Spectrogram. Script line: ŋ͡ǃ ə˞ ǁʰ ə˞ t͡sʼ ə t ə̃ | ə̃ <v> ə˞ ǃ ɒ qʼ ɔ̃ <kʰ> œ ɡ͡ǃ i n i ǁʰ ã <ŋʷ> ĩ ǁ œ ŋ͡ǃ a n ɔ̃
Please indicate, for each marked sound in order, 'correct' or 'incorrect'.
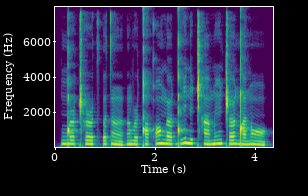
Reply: correct, incorrect, incorrect

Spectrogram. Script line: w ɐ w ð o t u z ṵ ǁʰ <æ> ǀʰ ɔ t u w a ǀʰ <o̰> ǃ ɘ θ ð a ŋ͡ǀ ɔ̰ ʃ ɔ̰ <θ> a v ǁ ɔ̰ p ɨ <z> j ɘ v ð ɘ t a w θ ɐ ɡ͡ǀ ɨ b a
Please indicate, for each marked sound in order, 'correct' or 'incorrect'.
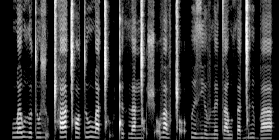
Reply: incorrect, incorrect, incorrect, correct

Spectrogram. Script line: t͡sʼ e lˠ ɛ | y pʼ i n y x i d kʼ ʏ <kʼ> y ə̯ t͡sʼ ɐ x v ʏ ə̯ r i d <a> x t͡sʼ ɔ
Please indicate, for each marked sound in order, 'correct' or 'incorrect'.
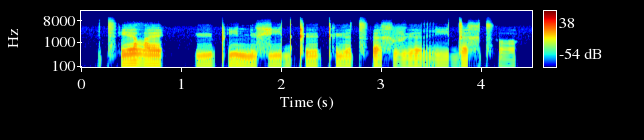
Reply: correct, incorrect

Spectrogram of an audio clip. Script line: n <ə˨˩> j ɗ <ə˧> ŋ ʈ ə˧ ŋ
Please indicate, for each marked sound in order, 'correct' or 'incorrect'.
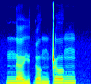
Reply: incorrect, incorrect

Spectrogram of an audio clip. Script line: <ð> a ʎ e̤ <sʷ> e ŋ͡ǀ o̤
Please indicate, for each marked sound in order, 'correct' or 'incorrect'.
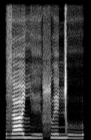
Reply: incorrect, correct

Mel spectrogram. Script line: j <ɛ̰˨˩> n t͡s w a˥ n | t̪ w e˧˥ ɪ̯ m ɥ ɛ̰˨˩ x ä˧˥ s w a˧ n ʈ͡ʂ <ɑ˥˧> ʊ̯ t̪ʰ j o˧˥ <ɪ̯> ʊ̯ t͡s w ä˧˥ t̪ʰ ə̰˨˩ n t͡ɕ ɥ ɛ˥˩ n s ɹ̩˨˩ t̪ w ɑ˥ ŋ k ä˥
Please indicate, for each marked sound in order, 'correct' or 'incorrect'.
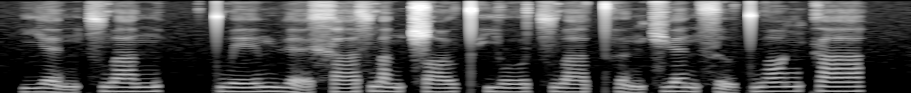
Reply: correct, incorrect, incorrect

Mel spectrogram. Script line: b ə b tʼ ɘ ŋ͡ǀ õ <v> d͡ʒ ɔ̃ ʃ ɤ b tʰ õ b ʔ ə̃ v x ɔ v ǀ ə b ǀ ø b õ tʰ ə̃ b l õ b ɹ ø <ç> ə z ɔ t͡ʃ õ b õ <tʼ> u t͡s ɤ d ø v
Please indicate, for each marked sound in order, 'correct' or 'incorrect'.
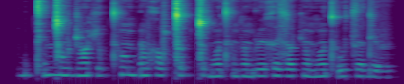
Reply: correct, incorrect, correct

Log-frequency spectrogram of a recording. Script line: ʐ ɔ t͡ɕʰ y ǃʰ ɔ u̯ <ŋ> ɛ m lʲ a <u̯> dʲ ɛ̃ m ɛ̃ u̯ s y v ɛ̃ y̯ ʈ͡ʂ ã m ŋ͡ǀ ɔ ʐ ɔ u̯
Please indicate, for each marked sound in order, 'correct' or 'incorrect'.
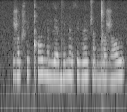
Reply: correct, correct

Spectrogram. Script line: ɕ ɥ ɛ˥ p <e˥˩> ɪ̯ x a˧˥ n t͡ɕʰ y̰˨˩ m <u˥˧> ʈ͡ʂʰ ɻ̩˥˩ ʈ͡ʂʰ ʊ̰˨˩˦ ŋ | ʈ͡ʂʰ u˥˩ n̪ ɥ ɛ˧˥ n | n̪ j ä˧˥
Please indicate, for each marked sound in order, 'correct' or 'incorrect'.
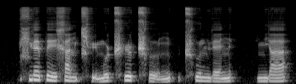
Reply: incorrect, correct

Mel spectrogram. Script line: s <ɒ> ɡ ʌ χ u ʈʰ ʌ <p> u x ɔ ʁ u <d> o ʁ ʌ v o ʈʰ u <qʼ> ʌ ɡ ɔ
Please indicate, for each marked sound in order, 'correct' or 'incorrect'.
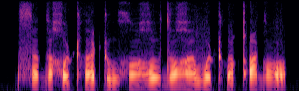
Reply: incorrect, incorrect, correct, correct

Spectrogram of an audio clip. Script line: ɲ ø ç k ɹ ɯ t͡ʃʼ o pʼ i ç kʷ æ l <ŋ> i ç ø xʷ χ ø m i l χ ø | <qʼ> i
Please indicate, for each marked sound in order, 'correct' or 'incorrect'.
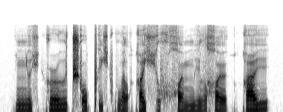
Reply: incorrect, incorrect

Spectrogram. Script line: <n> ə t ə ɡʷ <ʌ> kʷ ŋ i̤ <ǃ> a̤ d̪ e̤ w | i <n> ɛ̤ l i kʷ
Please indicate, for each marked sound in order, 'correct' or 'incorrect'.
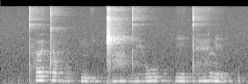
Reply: incorrect, correct, incorrect, incorrect

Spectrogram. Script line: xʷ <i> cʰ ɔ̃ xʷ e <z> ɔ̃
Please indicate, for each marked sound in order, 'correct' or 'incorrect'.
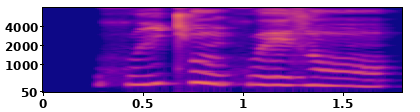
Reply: correct, correct

